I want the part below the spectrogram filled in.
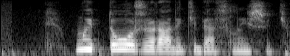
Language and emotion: Russian, positive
